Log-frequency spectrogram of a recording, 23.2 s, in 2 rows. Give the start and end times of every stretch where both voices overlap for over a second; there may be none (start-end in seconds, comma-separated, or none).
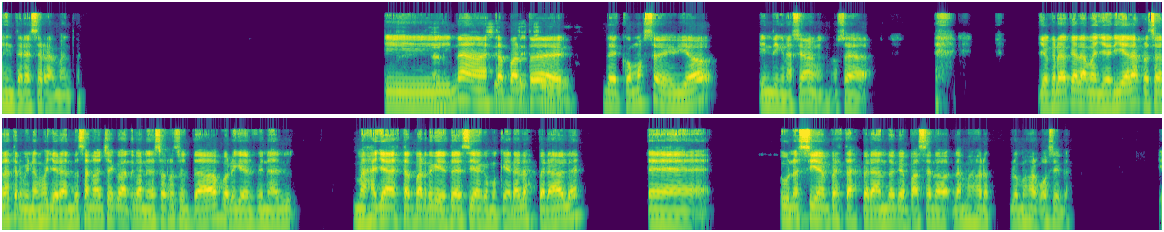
4.2-5.8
